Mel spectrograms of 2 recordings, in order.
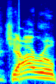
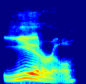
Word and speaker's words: gyro: in uh you know I know what the the Greek pronunciation is is utero literally yeah but I live in Barboursville West Virginia so I call it a gyro that's me there's a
